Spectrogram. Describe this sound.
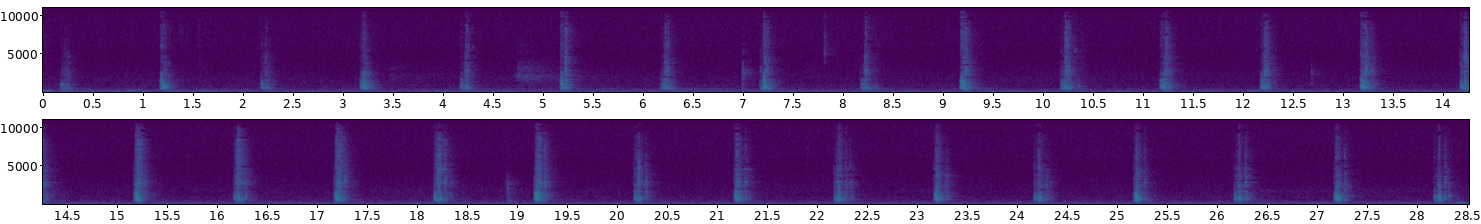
Clock Kitchen
Kitchen clock on the wall ticking. Recorded with a Røde Stereo VideoMic Pro (on a Canon DSLR) in my kitchen.
Kitchen, Timepassing, Clock, Seconds, Time, Stereo, Uhr, room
